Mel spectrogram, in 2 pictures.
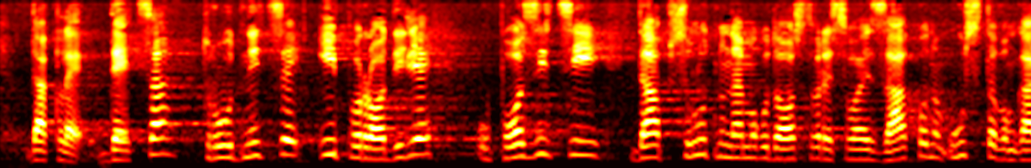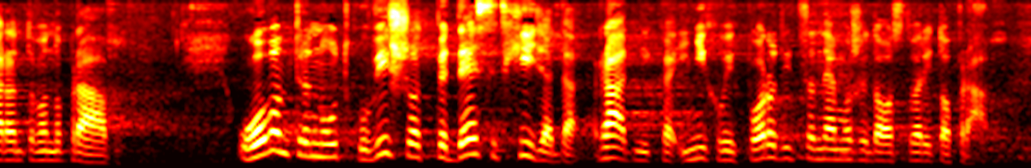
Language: Serbian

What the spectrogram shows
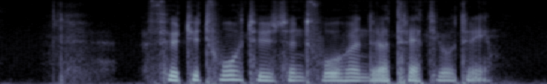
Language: Swedish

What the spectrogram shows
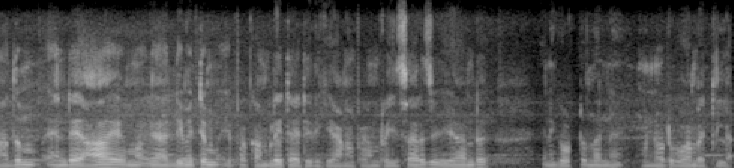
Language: Malayalam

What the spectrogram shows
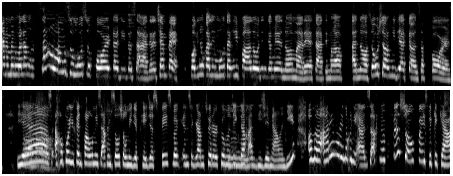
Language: Filipino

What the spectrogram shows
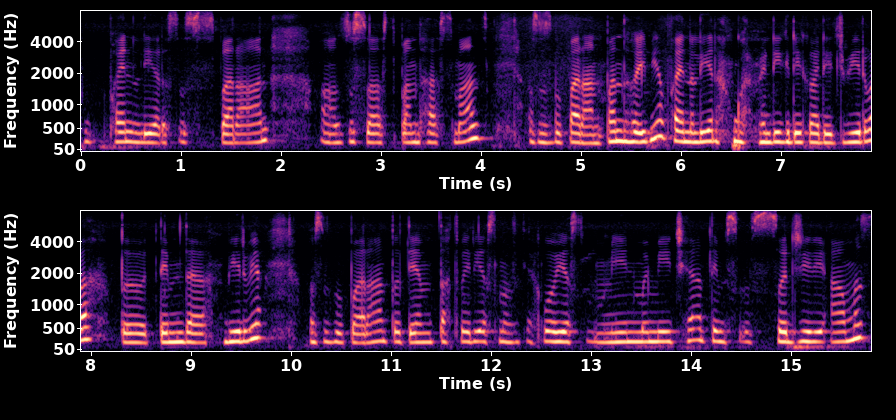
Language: Kashmiri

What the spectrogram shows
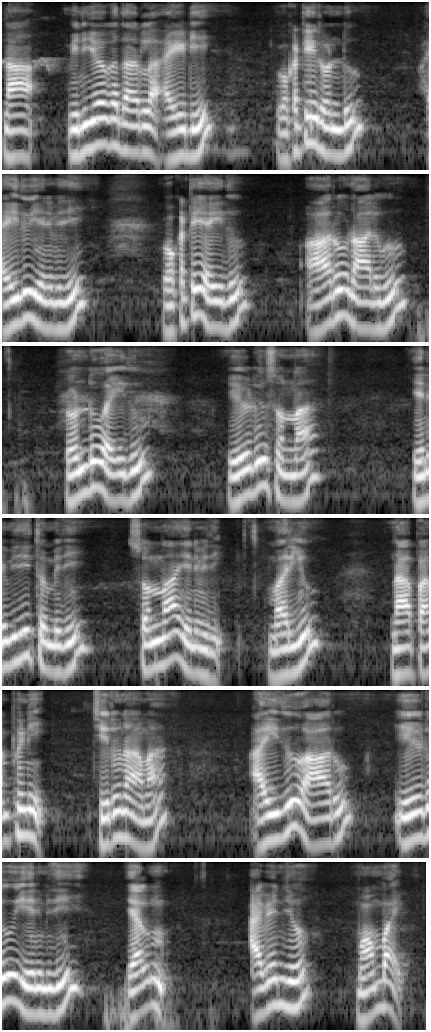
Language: Telugu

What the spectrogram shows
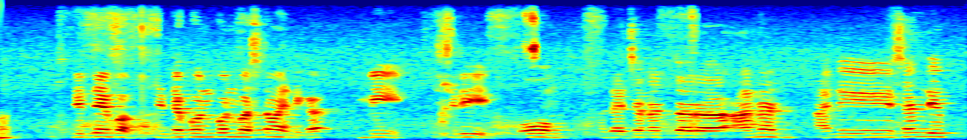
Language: Marathi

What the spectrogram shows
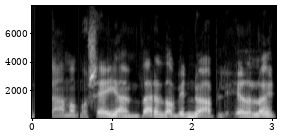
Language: Icelandic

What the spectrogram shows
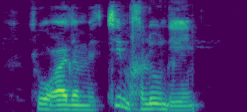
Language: Kabyle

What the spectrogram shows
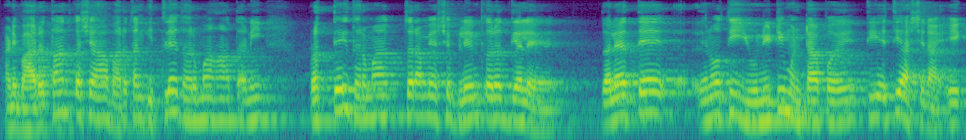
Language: Konkani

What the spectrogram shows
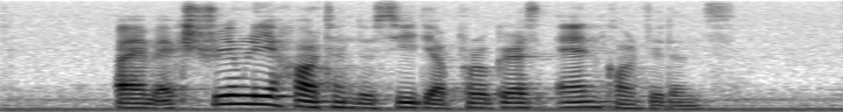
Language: English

